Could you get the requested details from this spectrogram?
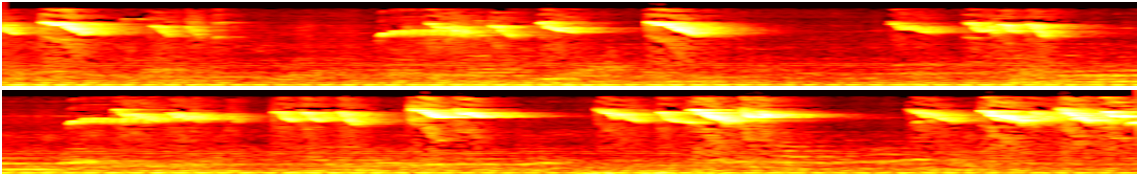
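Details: White-eye of the buxtoni type, learning wild songs; very high, thin, twittering phrases come in bursts every second or so, some buzzy and some sharply rising, over a steady low electrical hum.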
